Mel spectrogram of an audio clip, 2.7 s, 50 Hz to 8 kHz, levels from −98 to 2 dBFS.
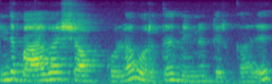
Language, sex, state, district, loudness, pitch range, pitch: Tamil, female, Tamil Nadu, Chennai, -16 LUFS, 170-235 Hz, 185 Hz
